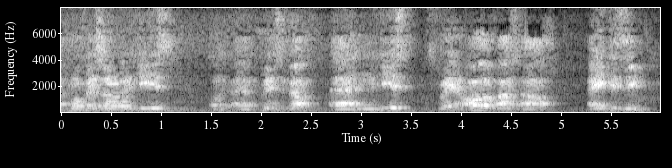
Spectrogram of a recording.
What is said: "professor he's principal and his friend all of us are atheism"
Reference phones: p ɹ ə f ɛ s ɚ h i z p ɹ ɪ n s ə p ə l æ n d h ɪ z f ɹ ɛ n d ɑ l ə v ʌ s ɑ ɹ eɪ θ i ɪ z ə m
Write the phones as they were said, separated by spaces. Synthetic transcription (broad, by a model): p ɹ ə f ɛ s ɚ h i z p ɹ ɪ n s ə p ə l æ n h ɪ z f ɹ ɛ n ɑ l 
